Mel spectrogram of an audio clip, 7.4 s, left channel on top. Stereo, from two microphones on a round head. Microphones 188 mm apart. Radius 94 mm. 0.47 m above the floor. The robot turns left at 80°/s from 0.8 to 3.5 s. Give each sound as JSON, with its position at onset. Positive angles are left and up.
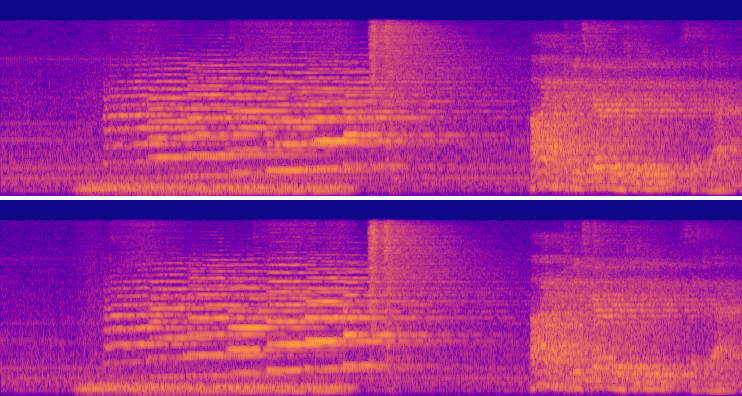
{"t": 1.0, "sound": "a trumpet", "azimuth_deg": 115, "distance_m": 3.0}
{"t": 3.7, "sound": "tearing paper", "side_deg": -70, "distance_m": 3.5}
{"t": 5.3, "sound": "a man speaking", "side_deg": 0, "distance_m": 3.0}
